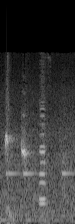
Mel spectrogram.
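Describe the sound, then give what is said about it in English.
A car's remote lock chirps several times as a man walks away from the car in a motel parking lot and locks the doors, short bright electronic beeps spaced about a beat apart, clear over a quiet background with no one speaking. “He walks away and locks the car doors with the remote.”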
